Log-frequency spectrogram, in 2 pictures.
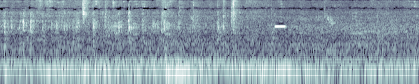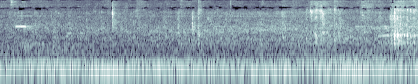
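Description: Low, steady rumble of street traffic, with cars on the road.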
